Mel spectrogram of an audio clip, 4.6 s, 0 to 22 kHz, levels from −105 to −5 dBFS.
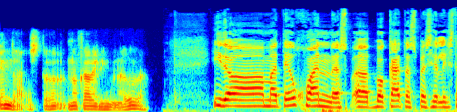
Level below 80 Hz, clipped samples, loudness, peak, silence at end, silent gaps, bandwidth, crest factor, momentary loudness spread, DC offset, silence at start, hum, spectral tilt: -42 dBFS; under 0.1%; -19 LUFS; -2 dBFS; 0 s; none; 16 kHz; 16 dB; 11 LU; under 0.1%; 0 s; none; -5.5 dB/octave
